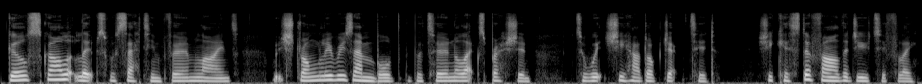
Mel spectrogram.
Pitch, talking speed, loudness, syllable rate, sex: 170 Hz, 165 wpm, -19 LUFS, 5.3 syllables/s, female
